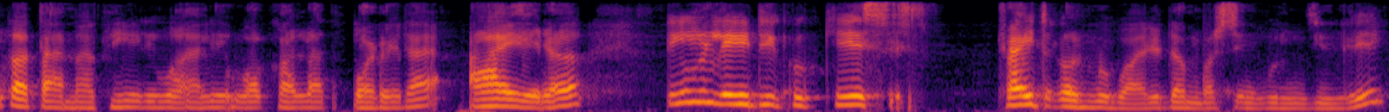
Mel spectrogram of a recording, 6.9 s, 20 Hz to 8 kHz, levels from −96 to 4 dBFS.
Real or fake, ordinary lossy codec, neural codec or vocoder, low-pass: fake; none; codec, 24 kHz, 1.5 kbps, HILCodec; 7.2 kHz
